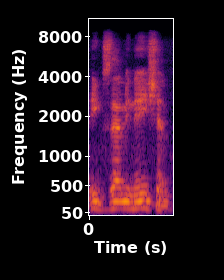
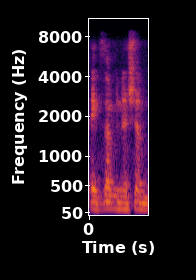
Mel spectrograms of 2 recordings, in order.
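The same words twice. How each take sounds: First: এক্সামিনেশন opening with an 'ig' sound; pronounced with i. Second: এক্সামিনেশন opening with an 'ek' sound; common local pronunciation. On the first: Teacher models how audio speakers say it, correct pronunciation. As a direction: say এক্সামিনেশন as 'ig-zam-i-NAY-shun'. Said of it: "এটার উচ্চারণ ই দিয়ে করতেছি". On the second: Teacher shows what we usually say, local pronunciation. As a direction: say এক্সামিনেশন as 'ek-za-mi-NE-shon'. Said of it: "ওইটাকে আমরা সাধারণত এক্সামিনেশন বলি". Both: Shown as a demonstration.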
